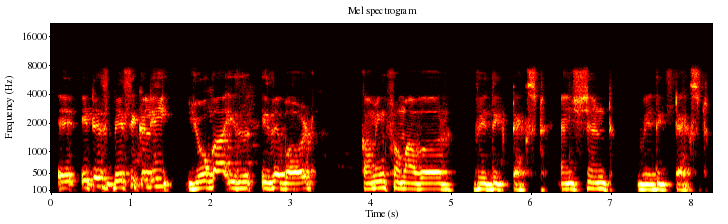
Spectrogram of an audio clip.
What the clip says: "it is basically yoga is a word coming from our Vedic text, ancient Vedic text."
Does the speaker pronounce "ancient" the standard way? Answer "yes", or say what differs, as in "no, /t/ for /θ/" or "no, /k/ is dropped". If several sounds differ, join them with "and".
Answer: yes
